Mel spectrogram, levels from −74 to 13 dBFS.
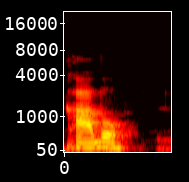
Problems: none marked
